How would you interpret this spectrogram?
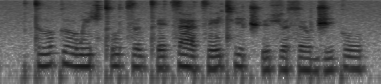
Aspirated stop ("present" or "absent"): present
